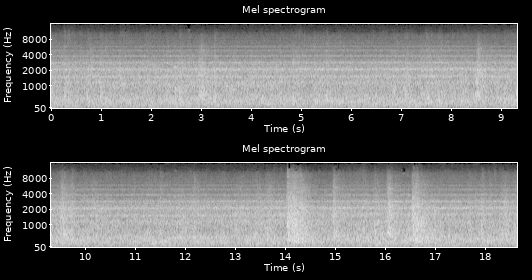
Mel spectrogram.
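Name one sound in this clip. Coal wagons rumble and clatter over a bridge.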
